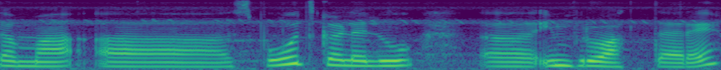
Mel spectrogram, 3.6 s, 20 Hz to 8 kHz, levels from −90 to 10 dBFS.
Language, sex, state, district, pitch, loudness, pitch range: Kannada, female, Karnataka, Dakshina Kannada, 185 Hz, -16 LUFS, 180-210 Hz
